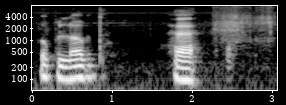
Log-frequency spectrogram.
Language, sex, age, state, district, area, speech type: Punjabi, male, 45-60, Punjab, Fazilka, rural, read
